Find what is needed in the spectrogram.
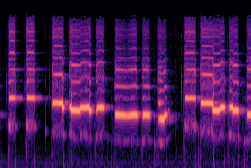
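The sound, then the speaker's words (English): An Irish tin whistle plays a lively melody of short, bright, clear notes in quick succession, with brief gaps between phrases and no voices. “Next, we have the tin whistle. The tin whistle sounds like this.”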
